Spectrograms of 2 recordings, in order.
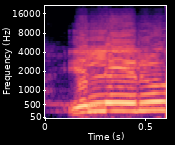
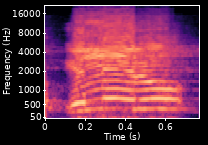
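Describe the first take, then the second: First: Said in the usual way. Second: High puppet voice; puppet reciting. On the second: Acted. Puppet continues the advertisement, high puppet voice.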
